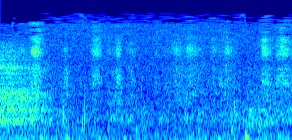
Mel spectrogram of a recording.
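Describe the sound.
Faint scratchy strokes of writing by hand, a soft irregular rasp that continues quietly throughout with no voices.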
